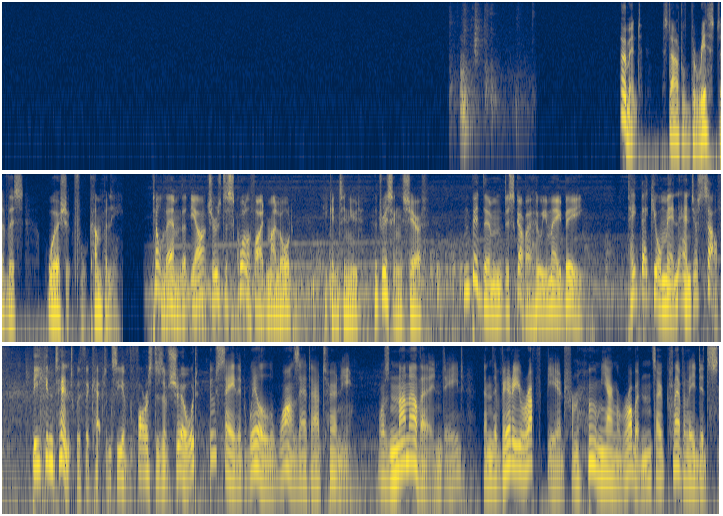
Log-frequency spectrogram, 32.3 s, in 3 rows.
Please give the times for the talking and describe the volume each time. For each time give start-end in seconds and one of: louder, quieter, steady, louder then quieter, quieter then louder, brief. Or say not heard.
9.2-32.2 steady.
